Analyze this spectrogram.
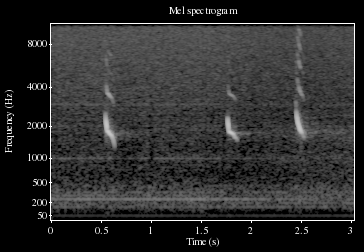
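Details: Osprey on its Loch Garten nest in Scotland, filmed by a live nest camera, guarding the nest against a distant intruder. Three loud, clear whistled notes, each sliding downward, sound about once every second.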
